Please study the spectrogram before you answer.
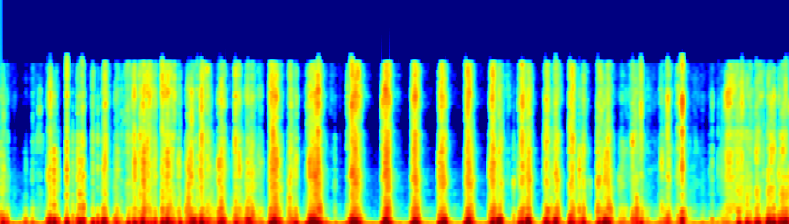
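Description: Fingertips scratch and rub quickly through the wooden-tipped pins and black rubber cushion of a handheld bamboo paddle hairbrush. A fast, uneven run of dry, raspy strokes bursts out at roughly three per second, each with a low, soft thump beneath the scratch. The strokes cut off quickly with almost no ring.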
